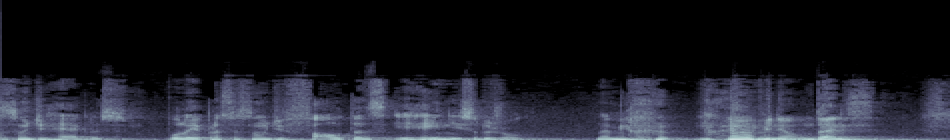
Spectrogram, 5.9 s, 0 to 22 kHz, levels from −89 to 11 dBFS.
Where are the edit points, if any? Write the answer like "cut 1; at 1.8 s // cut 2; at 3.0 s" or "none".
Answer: cut 1; at 3.6 s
